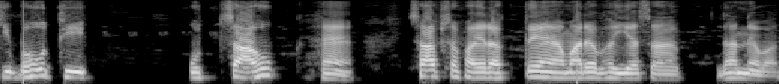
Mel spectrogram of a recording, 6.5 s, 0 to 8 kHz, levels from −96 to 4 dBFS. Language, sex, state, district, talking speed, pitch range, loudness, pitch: Hindi, male, Uttar Pradesh, Etah, 120 wpm, 145-180 Hz, -15 LUFS, 150 Hz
